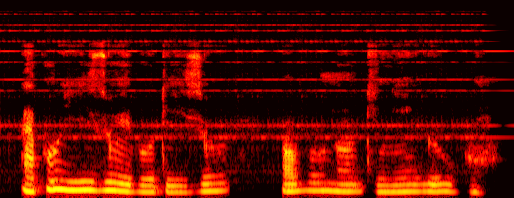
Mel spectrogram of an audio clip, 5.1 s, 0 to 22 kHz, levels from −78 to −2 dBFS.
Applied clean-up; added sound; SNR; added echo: none; Telephone; 16 dB; none.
